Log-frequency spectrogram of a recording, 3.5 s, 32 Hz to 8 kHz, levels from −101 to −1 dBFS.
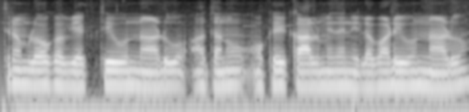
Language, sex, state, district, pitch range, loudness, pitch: Telugu, male, Telangana, Mahabubabad, 115-125 Hz, -16 LUFS, 120 Hz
